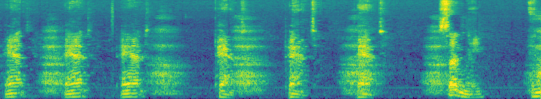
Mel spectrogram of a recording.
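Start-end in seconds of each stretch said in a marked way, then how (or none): none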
